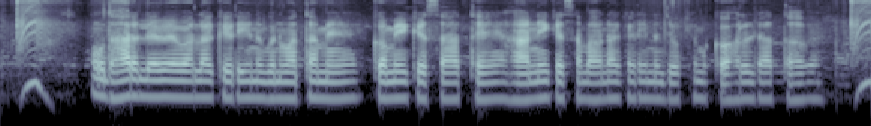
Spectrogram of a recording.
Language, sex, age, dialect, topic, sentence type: Bhojpuri, male, 18-24, Northern, banking, statement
